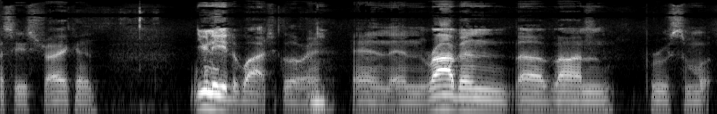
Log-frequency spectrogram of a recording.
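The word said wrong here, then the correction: Robin van Roosmalen: I could keep butchering this dude's name. Robin von Roosmalen.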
